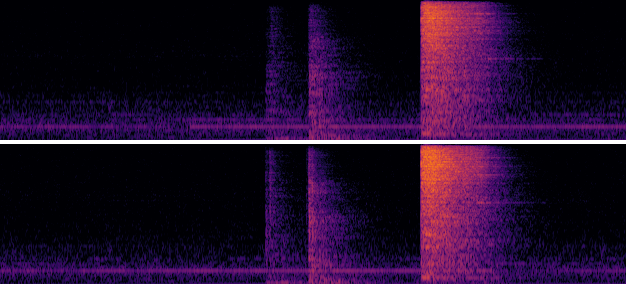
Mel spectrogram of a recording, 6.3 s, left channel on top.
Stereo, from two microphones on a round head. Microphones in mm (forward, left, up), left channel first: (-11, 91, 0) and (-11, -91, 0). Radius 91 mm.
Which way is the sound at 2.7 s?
60° right (ahead or behind).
